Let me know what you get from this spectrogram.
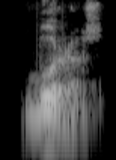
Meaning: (adjective) masculine plural of burro; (noun) plural of burro
- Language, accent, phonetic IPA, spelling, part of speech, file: Catalan, Valencia, [ˈbu.ros], burros, adjective / noun, LL-Q7026 (cat)-burros.wav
